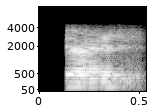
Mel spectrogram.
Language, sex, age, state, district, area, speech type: Manipuri, male, 18-30, Manipur, Tengnoupal, rural, conversation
